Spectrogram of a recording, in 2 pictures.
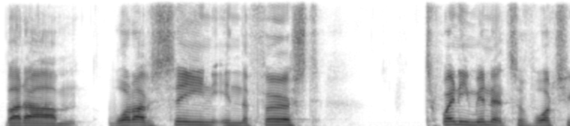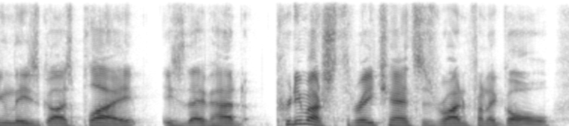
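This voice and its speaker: A man's voice: medium pitch, moderate pace, bright, forceful tone, no room sound, studio quality. A man casually chatting on a live stream while commentating a football match and reading out his list of vintage jersey clubs. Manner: chatty, loose, reacting to chat and soundboard clips.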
